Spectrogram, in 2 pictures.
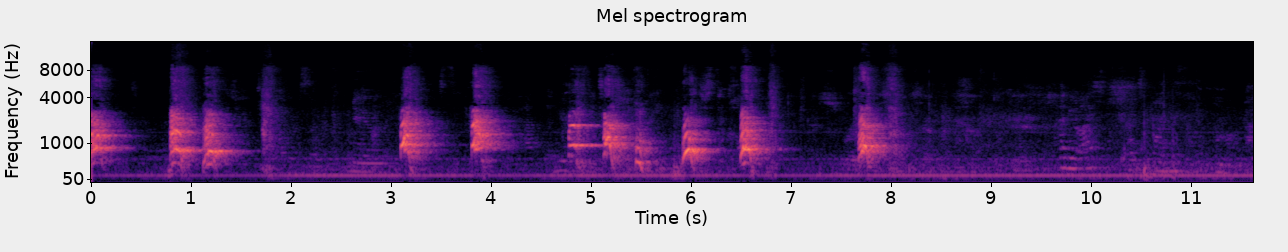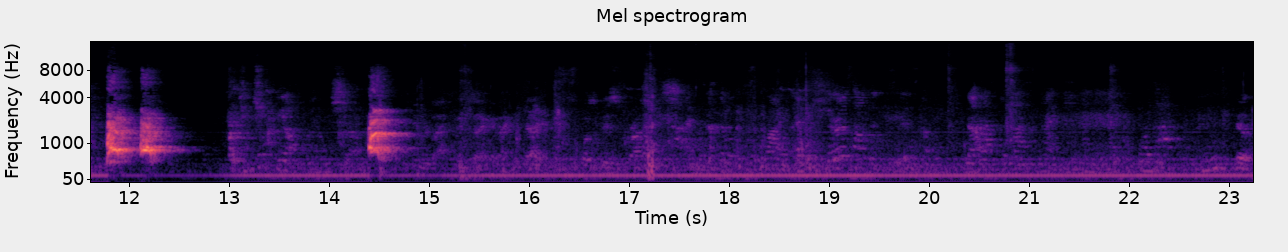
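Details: Sorbetto the dog barks in his big sister Biscotti's face to pester her during lazy play. A rapid run of loud, bright barks fills the first eight seconds, with a few more spaced barks later over a constant low electrical hum.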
